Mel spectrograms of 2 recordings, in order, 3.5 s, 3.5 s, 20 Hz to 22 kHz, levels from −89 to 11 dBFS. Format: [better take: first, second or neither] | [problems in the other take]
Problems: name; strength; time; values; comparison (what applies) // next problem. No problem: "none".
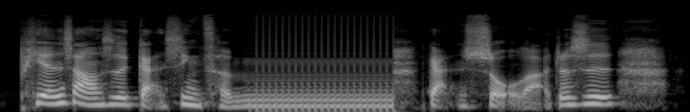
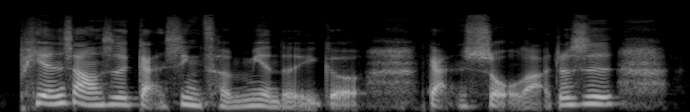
second | audio freezing; at 1.5 s for 0.5 s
